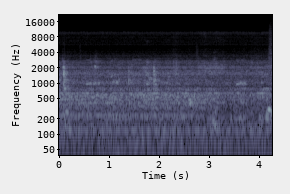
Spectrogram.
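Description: A few light clicks of beads being set onto the pegs of a wooden board, with a sharper click just after the start, over a steady room hum.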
